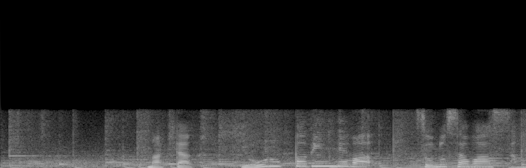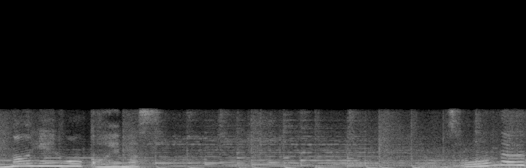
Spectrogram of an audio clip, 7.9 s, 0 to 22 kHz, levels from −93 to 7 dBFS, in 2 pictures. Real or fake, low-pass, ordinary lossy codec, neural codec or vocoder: fake; none; none; codec, 16 kHz, 6 kbps, DAC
